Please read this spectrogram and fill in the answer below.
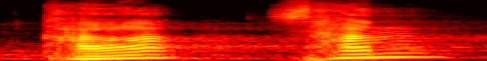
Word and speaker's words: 가산세: 추가로 뭘 더 물려버리고 발음 정확해요. 가산세. 발음 끝에 흐리면 큰일 나요. 왜냐하면 그 가산세하고 가산금의 차이를 시험에서 물어봐 버리거든요. 그러니까 그냥 가산 해버리면 시험에서는 바로 틀려버린 거예요. 가산세를 물려버린 거예요.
